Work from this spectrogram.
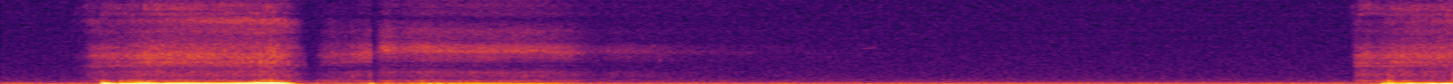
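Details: Queenie the big pig snoozing: one loud, deep, rattling snore lasting about a second, a softer wheezy breath after, then quiet before the next snore begins.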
